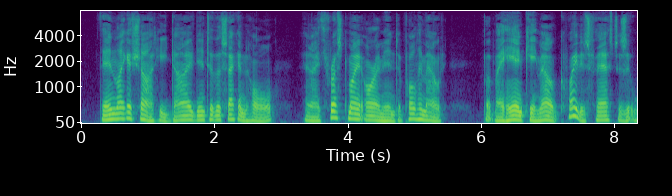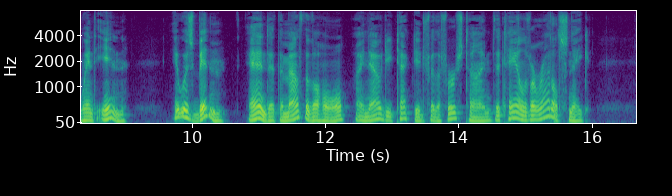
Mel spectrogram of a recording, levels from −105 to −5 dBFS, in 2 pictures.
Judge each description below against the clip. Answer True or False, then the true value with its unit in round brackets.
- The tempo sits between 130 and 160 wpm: False (195 wpm)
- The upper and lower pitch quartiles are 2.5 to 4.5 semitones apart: False (5.1 semitones)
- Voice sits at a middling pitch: False (105 Hz)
